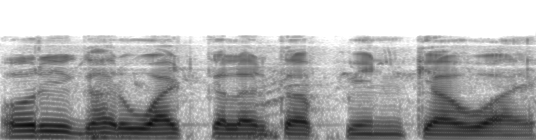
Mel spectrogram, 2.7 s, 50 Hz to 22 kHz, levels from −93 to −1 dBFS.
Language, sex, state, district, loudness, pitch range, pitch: Hindi, male, Bihar, Katihar, -15 LUFS, 110-125 Hz, 120 Hz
